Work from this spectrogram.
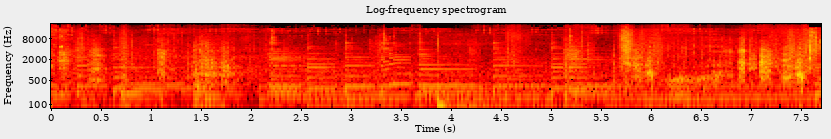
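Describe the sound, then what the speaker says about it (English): A dog in the Final Fantasy XVI video game pants steadily while being petted, rhythmic breathy huffs layered over game music and ambient sound. "I'll just pet the dog over and over again"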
